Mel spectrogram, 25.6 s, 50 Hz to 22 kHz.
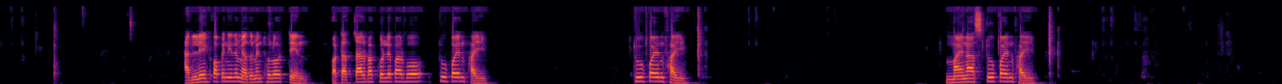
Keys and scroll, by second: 11.3 Down, 12.7 KP_2, 13.1 KP_Decimal, 13.4 KP_5, 14.1 Return, 18.9 Down, 19.2 KP_Subtract, 19.8 KP_2, 20.1 KP_Decimal, 21.1 e.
